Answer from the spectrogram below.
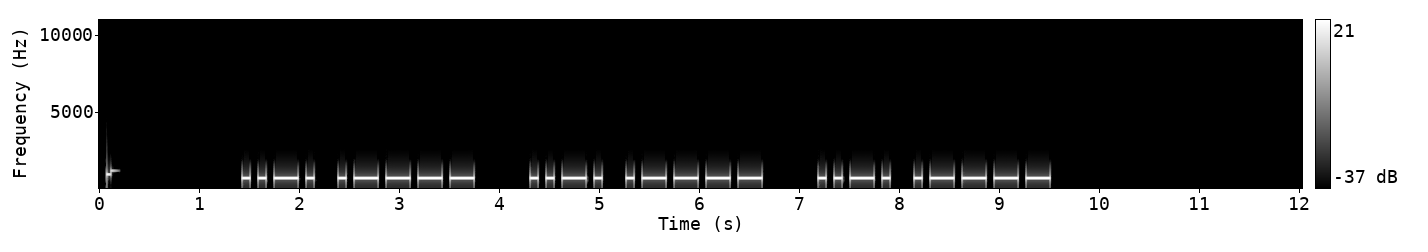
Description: Morse code, heard as a keyed tone, about 14 wpm, 700 Hz. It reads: F1 F1 F1
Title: Callsign Prefixes for Top 25 DXCC - Repeated 3x - 15wpm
